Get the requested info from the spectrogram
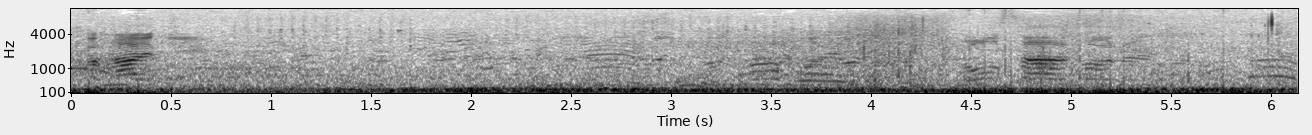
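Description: Wind buffeting the microphone, a steady low rumble, with faint distant voices of players calling on the field.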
